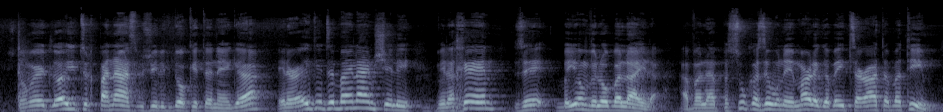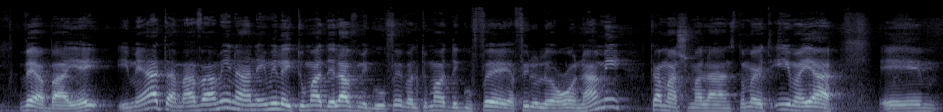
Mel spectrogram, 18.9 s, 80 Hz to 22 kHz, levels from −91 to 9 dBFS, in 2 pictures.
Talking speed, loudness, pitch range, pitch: 160 wpm, -31 LUFS, 130-180 Hz, 155 Hz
